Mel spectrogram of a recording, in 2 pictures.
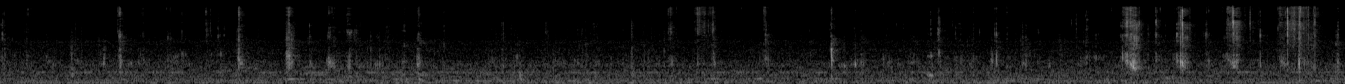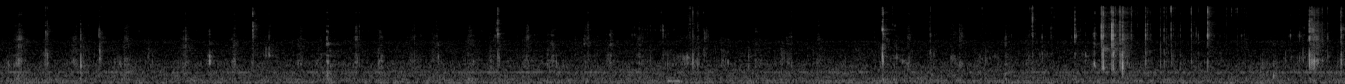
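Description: Close-up chewing and biting of crispy oven-baked pork, the crackling skin giving sharp, scattered crunches that come in louder clusters about eleven to thirteen seconds in and again near the end.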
